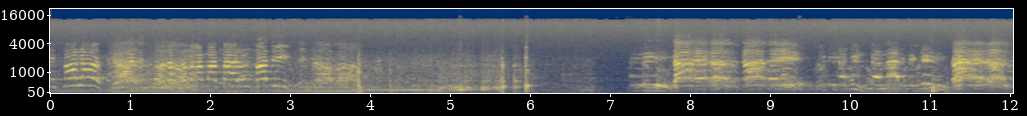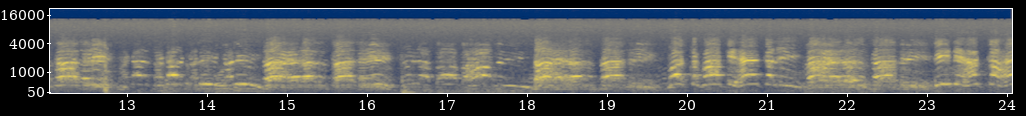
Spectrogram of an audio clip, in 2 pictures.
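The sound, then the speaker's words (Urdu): A crowd in a mosque chants religious slogans in place of clapping, many voices joined in loud rhythmic unison, with a short pause partway through before the chanting resumes. “تالی نہیں چونکہ مسجد ہے، آستانہ عالیہ ہے، نعرے لگا کر”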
